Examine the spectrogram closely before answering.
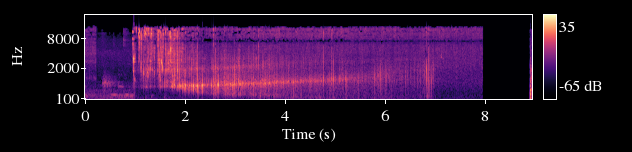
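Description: A drink pours into a glass, the sound rising as it fills.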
